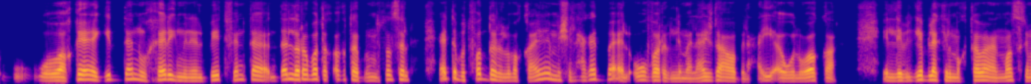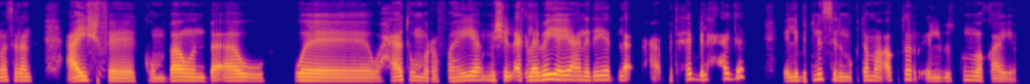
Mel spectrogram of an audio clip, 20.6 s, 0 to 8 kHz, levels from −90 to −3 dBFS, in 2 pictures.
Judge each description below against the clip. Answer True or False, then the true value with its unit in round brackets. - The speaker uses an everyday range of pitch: True (4.1 semitones)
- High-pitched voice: False (135 Hz)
